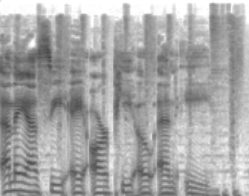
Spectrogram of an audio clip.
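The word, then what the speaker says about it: mascarpone: Mascar pone. That's how I think I always would say it, but it's mascar pony.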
